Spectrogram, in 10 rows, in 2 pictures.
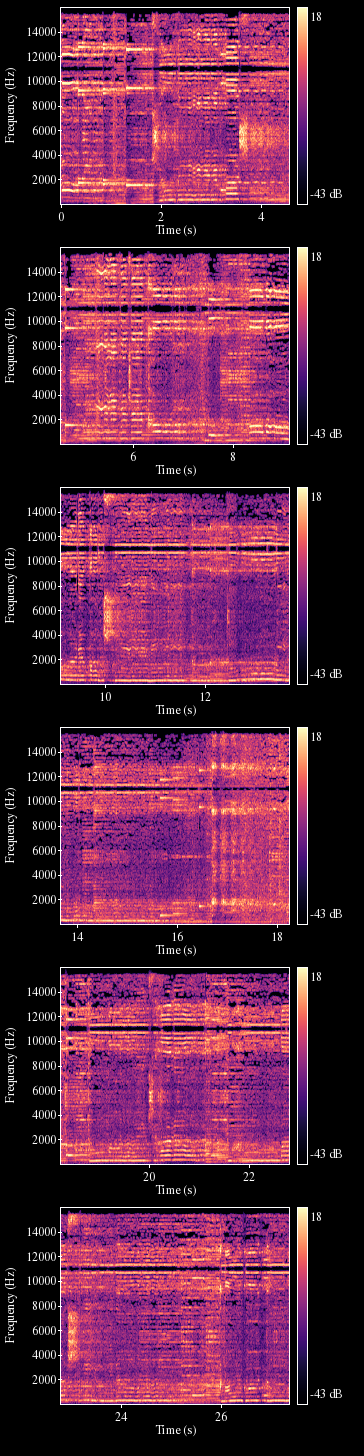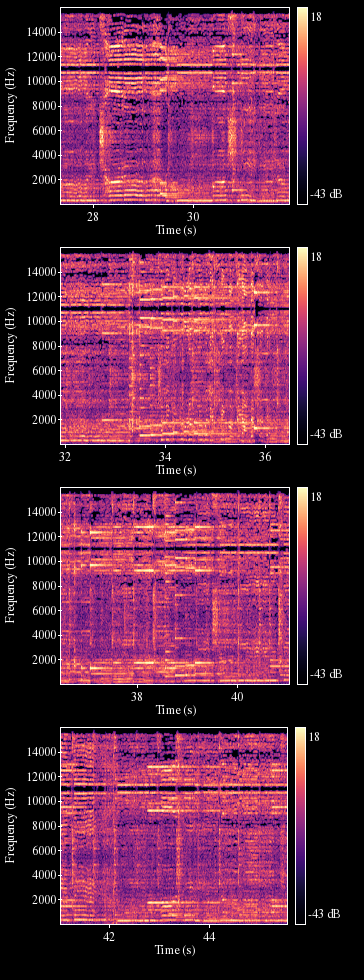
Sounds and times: Music: 0:00.0 - 0:45.5
Female singing: 0:01.8 - 0:15.6, 0:18.8 - 0:25.2, 0:26.0 - 0:36.3, 0:39.0 - 0:45.5.

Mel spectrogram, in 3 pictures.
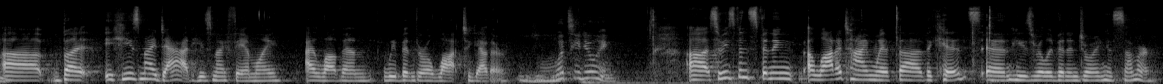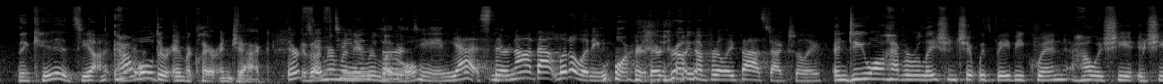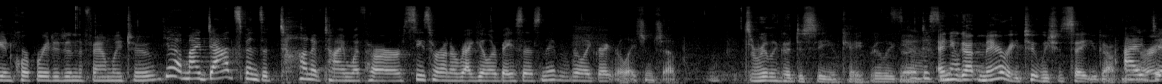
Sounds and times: Female speech, woman speaking: 0:00.0 - 0:06.2, 0:06.9 - 0:30.1, 0:30.8 - 0:34.8.

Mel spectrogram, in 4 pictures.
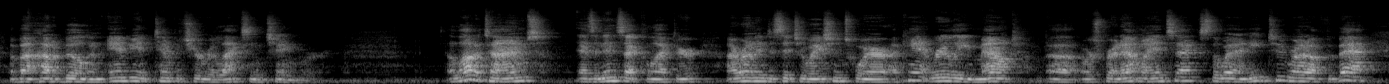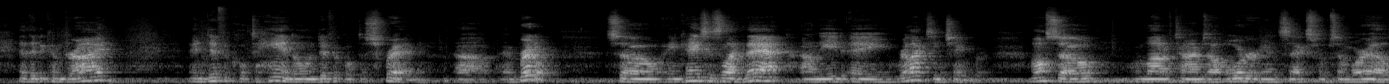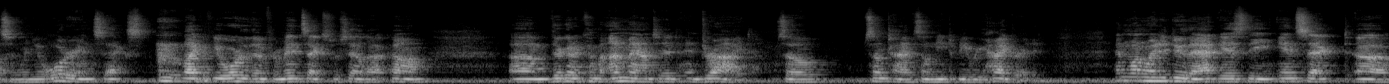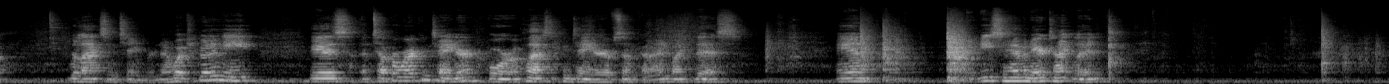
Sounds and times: Speech: 0:00.0 - 0:03.4, 0:04.4 - 0:32.2, 0:32.8 - 0:38.3, 0:38.9 - 0:49.2, 0:50.0 - 0:52.8.

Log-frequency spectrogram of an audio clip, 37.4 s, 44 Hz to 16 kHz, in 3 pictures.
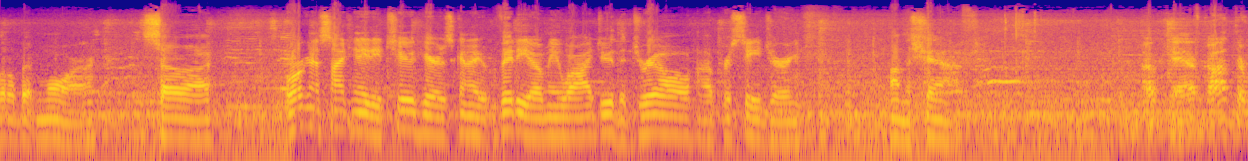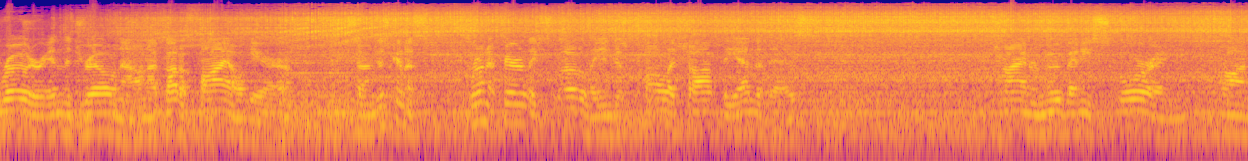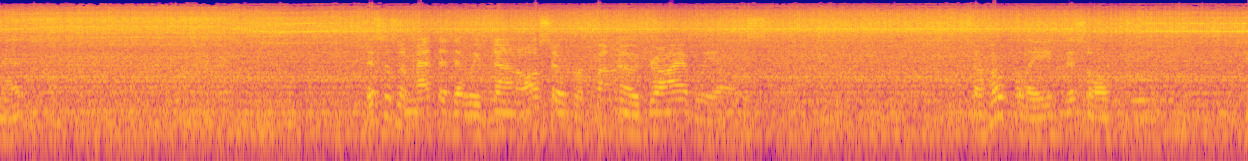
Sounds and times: Speech: 0:00.0 - 0:08.0, 0:08.9 - 0:09.8, 0:16.0 - 0:20.5, 0:22.5 - 0:25.2, 0:28.6 - 0:32.6, 0:34.7 - 0:36.4.

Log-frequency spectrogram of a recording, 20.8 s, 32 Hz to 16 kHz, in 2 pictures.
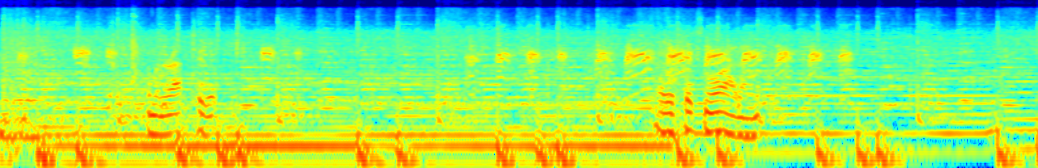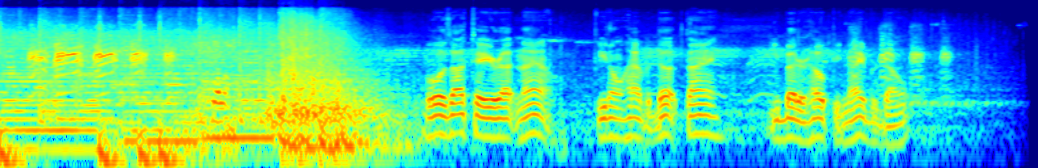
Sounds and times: Music: 0:00.0 - 0:14.0
Speech: 0:01.5 - 0:02.2, 0:14.6 - 0:19.5
Duck: 0:04.7 - 0:08.5, 0:10.6 - 0:12.2, 0:16.7 - 0:20.0
Bird: 0:14.1 - 0:20.7.

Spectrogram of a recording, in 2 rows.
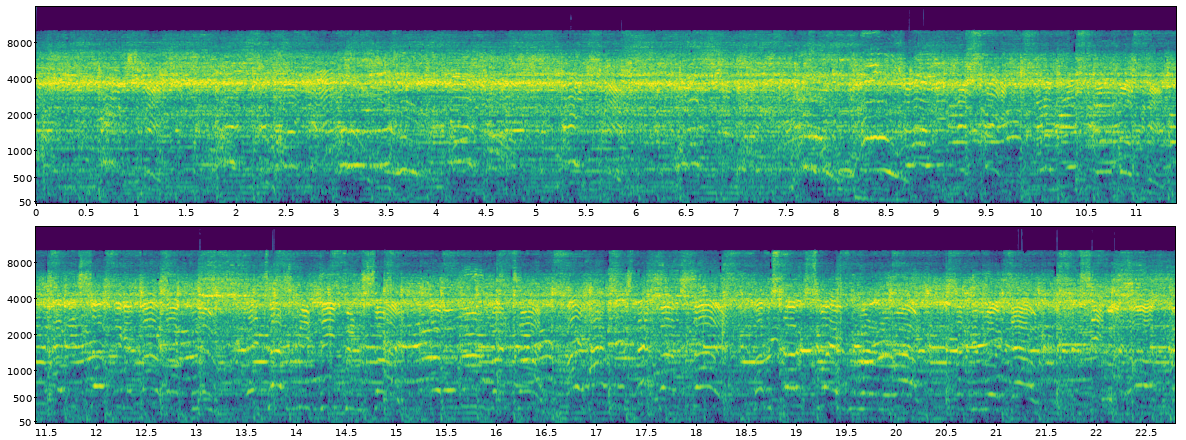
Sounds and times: Music: 0:00.0 - 0:22.7.

